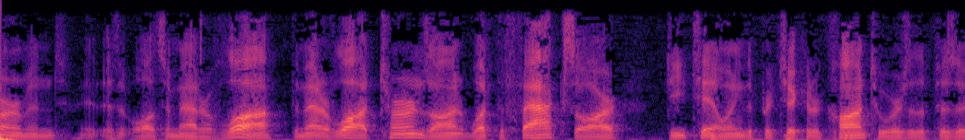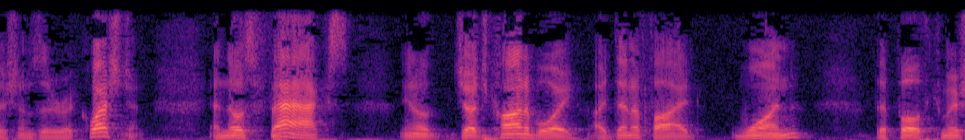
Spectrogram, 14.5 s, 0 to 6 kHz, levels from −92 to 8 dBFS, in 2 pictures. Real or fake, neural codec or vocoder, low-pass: real; none; 5.4 kHz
